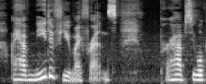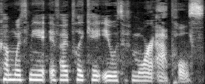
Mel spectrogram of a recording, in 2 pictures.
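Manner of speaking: very calming, gentle, soothing voice. A player voicing her character trying to coax the horses: very calming voice. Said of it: "she would say in a very calming voice".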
